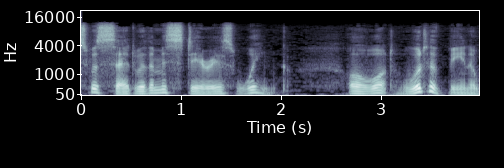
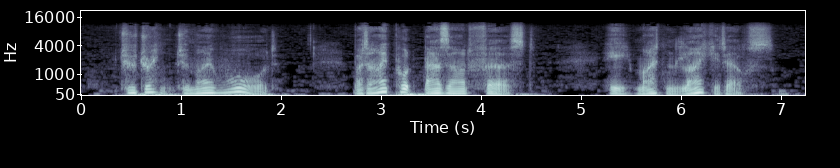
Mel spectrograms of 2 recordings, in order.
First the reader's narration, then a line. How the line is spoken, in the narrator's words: Grewgious, bending aside under cover of the other to whisper to Edwin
